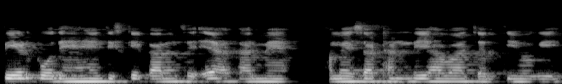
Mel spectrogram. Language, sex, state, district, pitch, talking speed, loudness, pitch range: Hindi, male, Bihar, Jahanabad, 130 Hz, 140 wpm, -19 LUFS, 130-135 Hz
